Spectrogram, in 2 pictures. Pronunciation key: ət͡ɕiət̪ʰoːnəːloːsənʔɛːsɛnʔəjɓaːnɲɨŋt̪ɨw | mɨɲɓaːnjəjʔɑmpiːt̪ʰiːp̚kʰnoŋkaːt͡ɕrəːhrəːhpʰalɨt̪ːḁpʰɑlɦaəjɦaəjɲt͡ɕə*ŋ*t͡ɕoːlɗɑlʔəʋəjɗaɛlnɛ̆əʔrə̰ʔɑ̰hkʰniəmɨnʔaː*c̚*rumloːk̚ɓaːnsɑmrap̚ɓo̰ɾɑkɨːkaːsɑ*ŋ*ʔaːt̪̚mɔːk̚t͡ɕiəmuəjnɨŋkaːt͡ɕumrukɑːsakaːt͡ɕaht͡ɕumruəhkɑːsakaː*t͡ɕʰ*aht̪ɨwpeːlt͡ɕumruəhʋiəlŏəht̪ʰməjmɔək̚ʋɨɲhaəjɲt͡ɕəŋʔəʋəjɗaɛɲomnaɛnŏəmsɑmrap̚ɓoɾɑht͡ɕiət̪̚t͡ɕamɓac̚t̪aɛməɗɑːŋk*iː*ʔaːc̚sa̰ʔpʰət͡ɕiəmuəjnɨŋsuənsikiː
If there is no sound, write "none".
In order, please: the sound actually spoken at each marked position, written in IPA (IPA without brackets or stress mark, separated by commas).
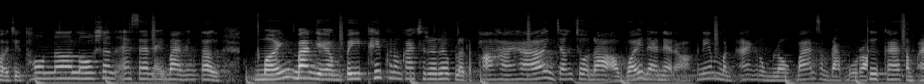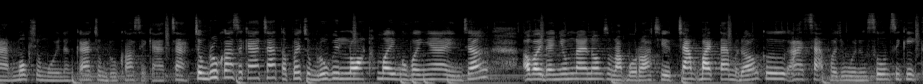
ŋ, c̚, m, t͡ɕ, ɨː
